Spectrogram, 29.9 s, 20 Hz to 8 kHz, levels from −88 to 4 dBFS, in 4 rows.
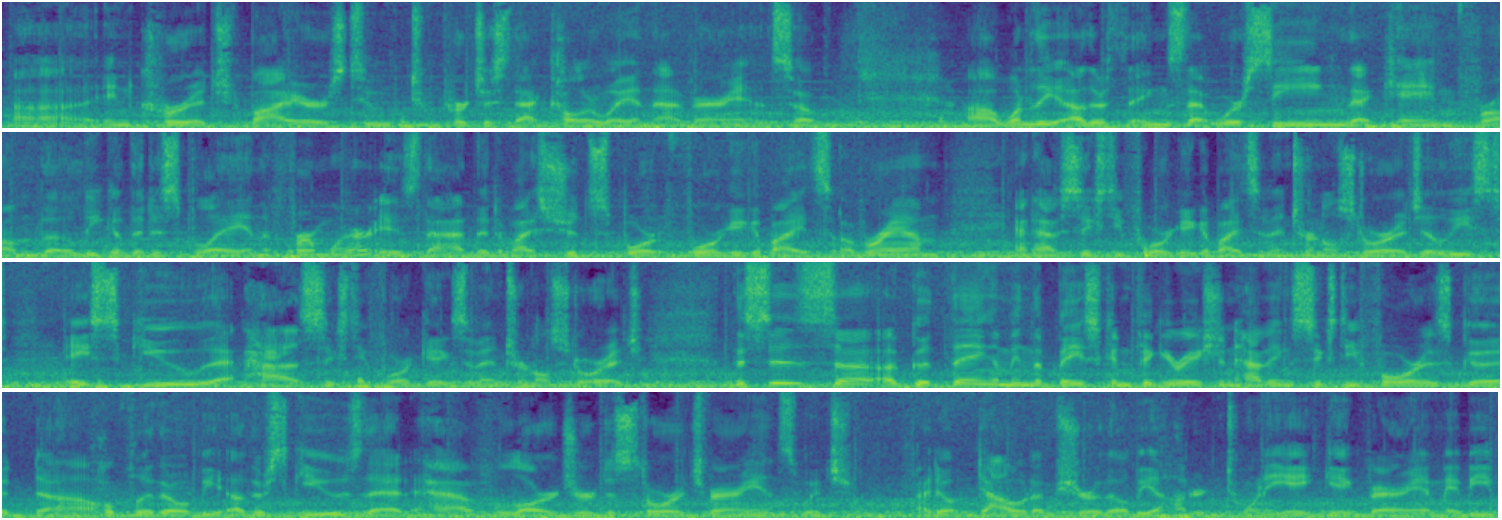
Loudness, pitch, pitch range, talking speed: -17 LUFS, 115 Hz, 100-135 Hz, 210 wpm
